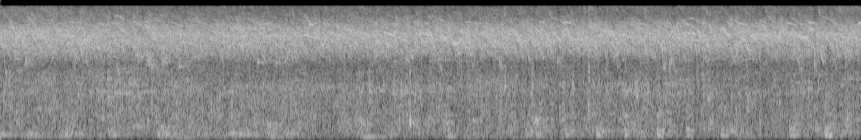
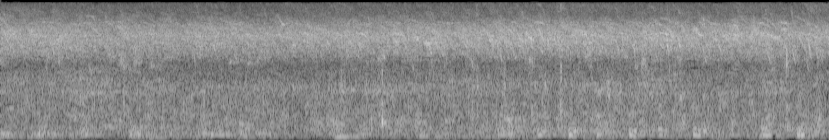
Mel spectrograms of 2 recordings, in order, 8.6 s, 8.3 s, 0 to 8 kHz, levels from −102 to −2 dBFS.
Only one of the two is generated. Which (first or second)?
second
